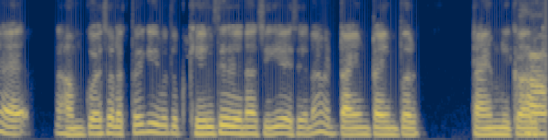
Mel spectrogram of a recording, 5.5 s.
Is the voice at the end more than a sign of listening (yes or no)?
no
